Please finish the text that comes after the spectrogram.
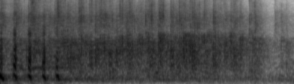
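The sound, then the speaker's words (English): A room full of people applauds the speaker, a few distinct claps at first swelling into steady, dense clapping that holds for several seconds before tapering off. “If you were Hebrew, you wouldn't be clapping for me.”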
